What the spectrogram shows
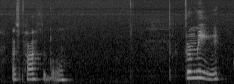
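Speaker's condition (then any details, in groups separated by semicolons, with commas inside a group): Triplegic cerebral palsy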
